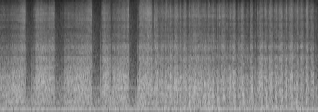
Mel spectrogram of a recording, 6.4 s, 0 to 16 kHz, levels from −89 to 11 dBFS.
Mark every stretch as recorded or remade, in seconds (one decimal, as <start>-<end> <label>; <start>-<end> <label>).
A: 0.0-6.4 recorded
